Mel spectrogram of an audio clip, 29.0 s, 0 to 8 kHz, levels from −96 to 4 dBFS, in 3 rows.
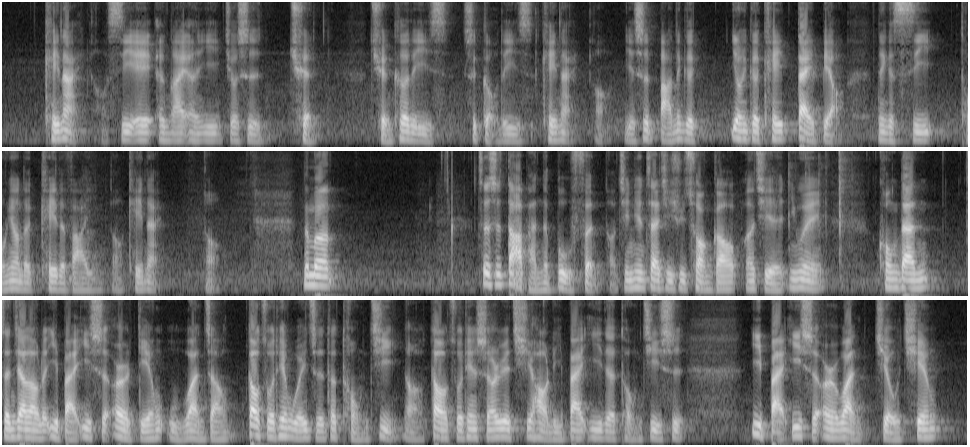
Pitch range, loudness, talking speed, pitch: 100-120 Hz, -21 LUFS, 250 characters per minute, 110 Hz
